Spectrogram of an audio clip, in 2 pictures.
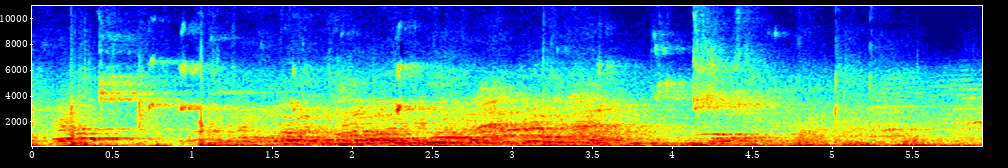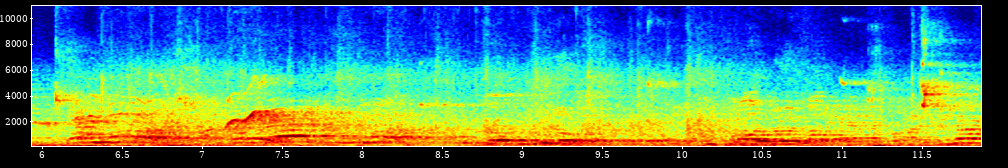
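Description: Men shout and call out across the echoing hall.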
